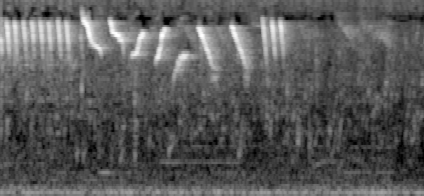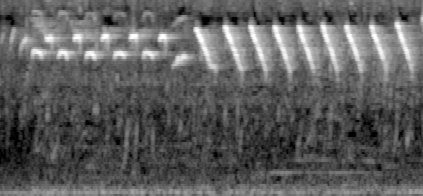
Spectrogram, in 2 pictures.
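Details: Pleci white-eye song, loud and sharp: rapid high chirps and trills, a quiet gap of about a second, then twinkling mixed notes followed by evenly repeated, strongly downslurred whistles.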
